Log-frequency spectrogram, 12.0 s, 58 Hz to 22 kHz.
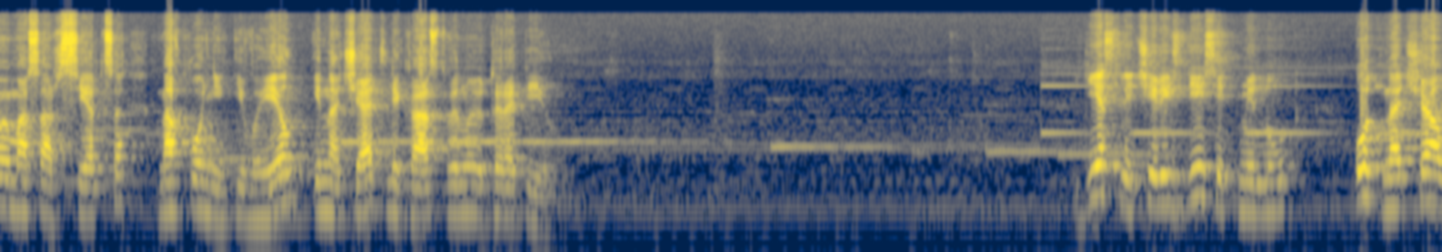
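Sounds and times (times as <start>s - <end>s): quiet music of sustained notes: 0.0s - 12.0s.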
